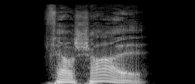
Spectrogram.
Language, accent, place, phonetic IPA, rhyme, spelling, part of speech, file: German, Germany, Berlin, [fɛɐ̯ˈʃaːl], -aːl, verschal, verb, De-verschal.ogg
- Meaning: 1. singular imperative of verschalen 2. first-person singular present of verschalen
